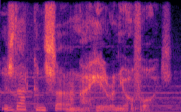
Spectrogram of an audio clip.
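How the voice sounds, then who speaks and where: A man voicing a gentle, wistful academy dean and father, speaking formally in a dramatic video game style. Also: mid-range voice, wildly swooping pitch, creaky. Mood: gently teasing. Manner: measured, formal, ceremonious phrasing. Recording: music under the voice.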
